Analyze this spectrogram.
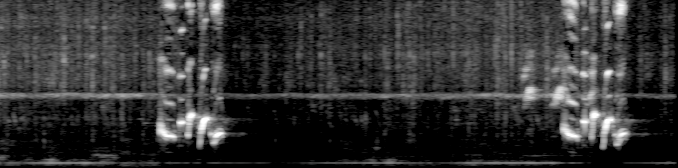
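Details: Red-whiskered bulbul in a cage, a decoy bird being conditioned into fiery form, delivers two rapid chirpy warbled phrases about four seconds apart, each a tight cluster of slurred notes, against a faint constant hum.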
